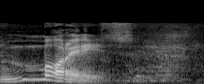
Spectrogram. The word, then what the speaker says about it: mores: They have different customs and social mores, which some people pronounce as mores.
